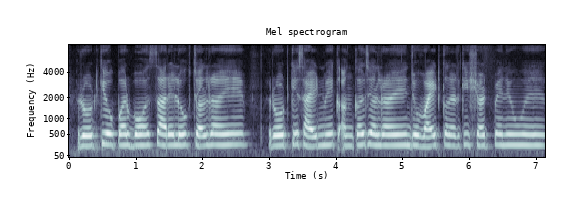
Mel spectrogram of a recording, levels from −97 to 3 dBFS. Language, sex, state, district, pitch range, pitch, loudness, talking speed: Hindi, female, Bihar, Lakhisarai, 240-255 Hz, 250 Hz, -12 LUFS, 220 wpm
